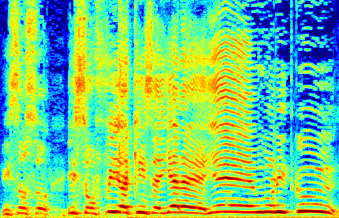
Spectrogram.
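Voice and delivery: high, excited mock Mexican. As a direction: caricature Mexican accent pushed into falsetto. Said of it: "that's as far as I go with Mexicans".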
